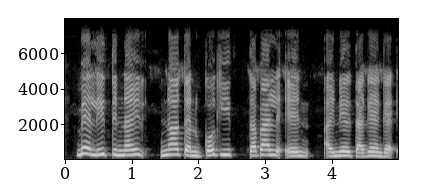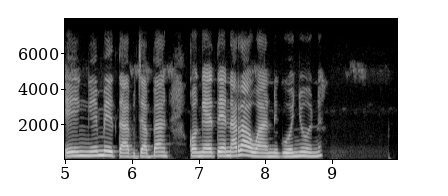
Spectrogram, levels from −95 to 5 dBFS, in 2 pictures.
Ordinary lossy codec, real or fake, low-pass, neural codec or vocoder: Opus, 64 kbps; real; 7.2 kHz; none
